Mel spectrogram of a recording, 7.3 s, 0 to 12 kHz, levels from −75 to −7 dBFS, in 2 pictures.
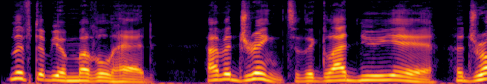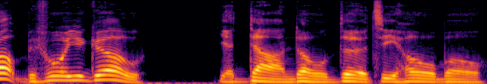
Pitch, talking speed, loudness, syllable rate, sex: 140 Hz, 190 wpm, -17 LUFS, 4.7 syllables/s, male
